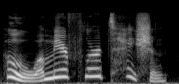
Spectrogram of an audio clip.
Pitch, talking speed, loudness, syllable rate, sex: 260 Hz, 135 wpm, -16 LUFS, 4.4 syllables/s, female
